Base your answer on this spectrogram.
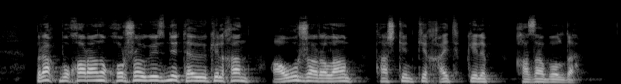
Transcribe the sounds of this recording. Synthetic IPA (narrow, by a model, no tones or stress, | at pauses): b̥ɪɾɑq̚bʊχɑɾɑnəqʰo̞ɾʃɑwkʲʰe̞zɪnd̪e̞t̪ʰæwekʲe̞lχɑnɑwəɾʒɑɾɑlˠɑnəp̚t̪ʰɑʃkʲe̞nt̪̚kʲeqʰɑjt̪ə̥p̚kʲʰe̞lɪp̚ | qʰɑzɑbo̞lˠd̪ə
